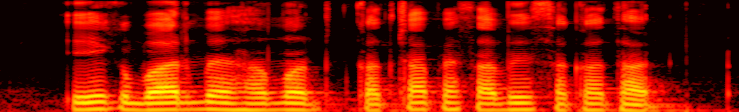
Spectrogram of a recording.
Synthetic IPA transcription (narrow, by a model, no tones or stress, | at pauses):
eːkbəɾmẽɦəməkət̪kapɛːsabʱisəkət̪ɦən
